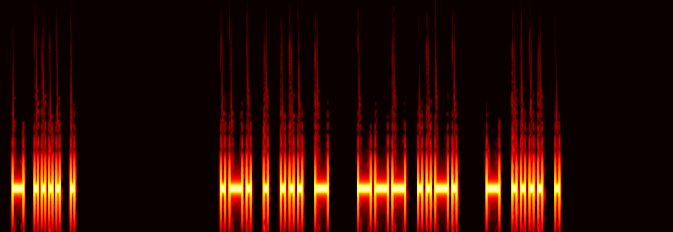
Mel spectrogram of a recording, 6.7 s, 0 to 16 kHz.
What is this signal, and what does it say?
Morse code, heard as a keyed tone, about 37 wpm, 700 Hz. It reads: THE REST OF THE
